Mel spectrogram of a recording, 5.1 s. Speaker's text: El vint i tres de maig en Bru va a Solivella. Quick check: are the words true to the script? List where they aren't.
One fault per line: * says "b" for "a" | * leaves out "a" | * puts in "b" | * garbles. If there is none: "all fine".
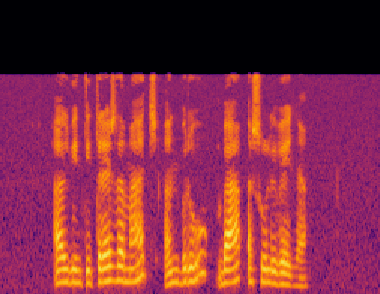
all fine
